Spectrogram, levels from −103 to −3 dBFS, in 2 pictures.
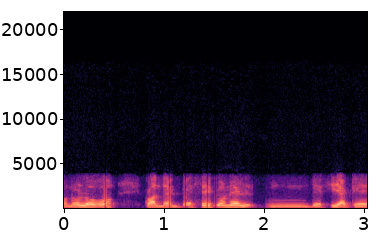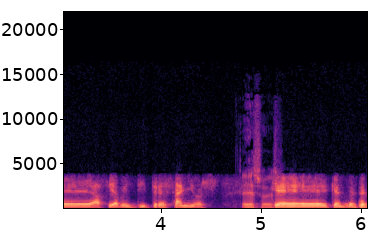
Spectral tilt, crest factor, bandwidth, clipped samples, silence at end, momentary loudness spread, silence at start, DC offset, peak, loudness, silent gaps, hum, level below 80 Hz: -8 dB/octave; 18 dB; 8 kHz; under 0.1%; 0 s; 13 LU; 0 s; under 0.1%; -8 dBFS; -25 LUFS; none; none; -62 dBFS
